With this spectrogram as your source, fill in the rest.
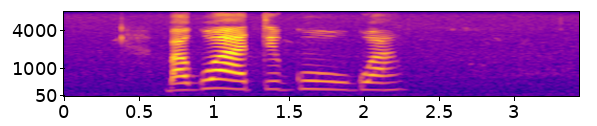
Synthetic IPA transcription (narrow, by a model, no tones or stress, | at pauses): ɓak̬ʼwatʼik̬uːk̬wa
